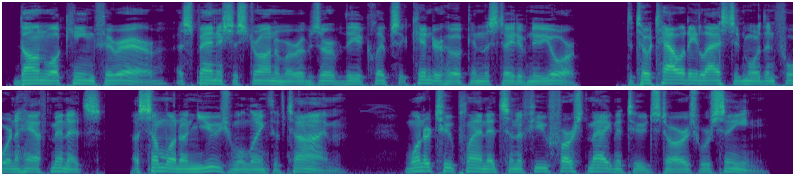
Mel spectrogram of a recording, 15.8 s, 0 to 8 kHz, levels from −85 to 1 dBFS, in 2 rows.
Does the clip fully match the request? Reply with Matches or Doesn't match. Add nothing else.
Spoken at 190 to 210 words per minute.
Doesn't match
